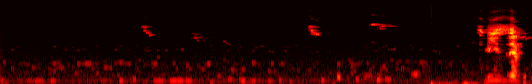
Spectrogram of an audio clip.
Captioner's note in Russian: птички щебечут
